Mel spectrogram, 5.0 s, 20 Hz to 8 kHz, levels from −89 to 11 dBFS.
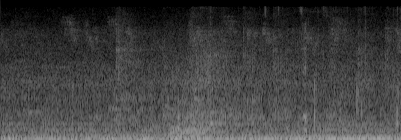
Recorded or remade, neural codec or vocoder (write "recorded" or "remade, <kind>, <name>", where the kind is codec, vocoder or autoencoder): recorded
